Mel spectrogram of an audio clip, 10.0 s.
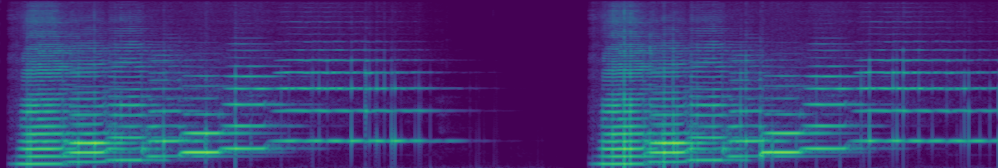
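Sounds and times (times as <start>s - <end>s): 
noisy 4-bit saxophone arpeggio: 0.3s - 4.2s, 6.1s - 9.9s.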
